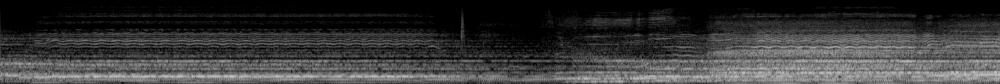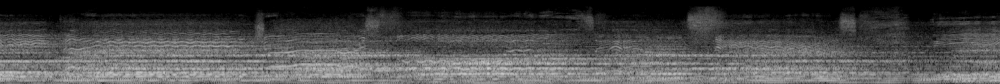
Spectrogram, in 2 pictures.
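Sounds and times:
choir singing sustained notes: 0.0 - 20.0.

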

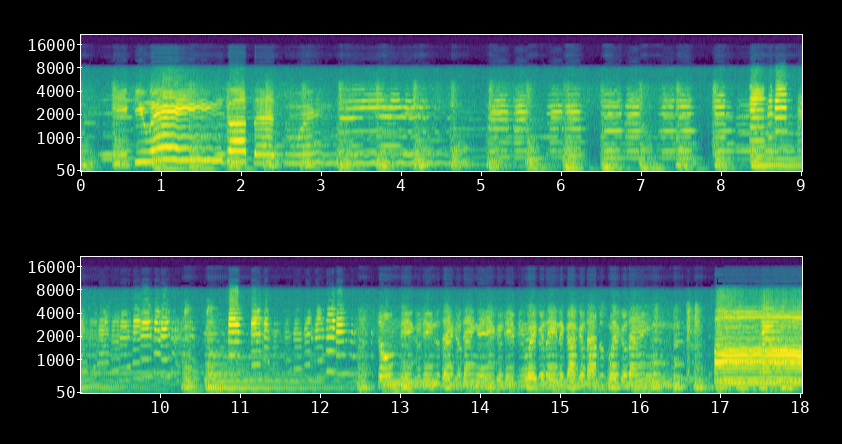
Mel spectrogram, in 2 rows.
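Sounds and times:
jazz dance band playing: 0.0 - 18.0.

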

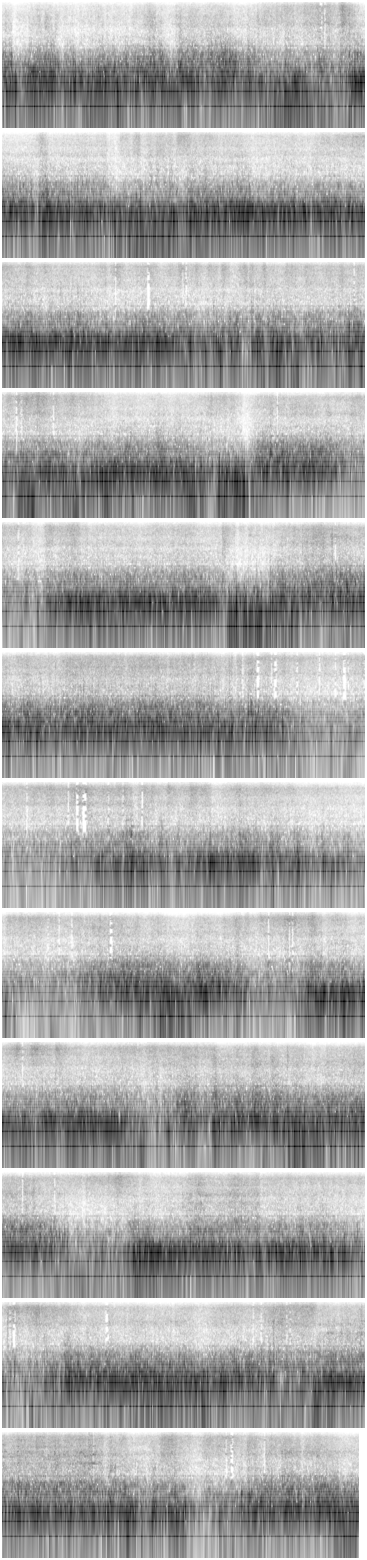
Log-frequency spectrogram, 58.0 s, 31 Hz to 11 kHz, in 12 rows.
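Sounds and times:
snowboard scraping over snow: 0.0 - 58.0
wind on microphone: 0.0 - 58.0.

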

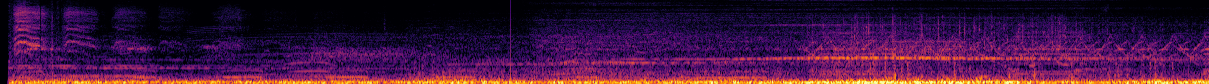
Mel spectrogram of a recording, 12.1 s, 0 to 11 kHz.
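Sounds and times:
ominous soundtrack music: 0.1 - 12.0
deep steady rumble: 0.3 - 12.0.

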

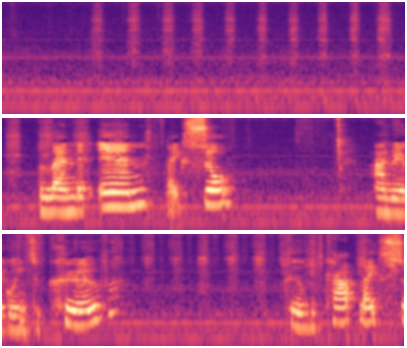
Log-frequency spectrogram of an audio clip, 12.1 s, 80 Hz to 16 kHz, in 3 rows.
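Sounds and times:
marker scratching on paper: 0.9 - 4.3, 8.2 - 12.0.

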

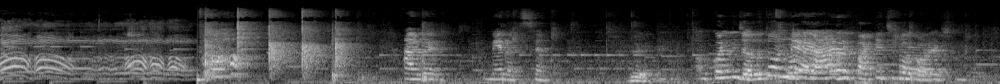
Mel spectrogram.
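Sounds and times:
sharp claps: 2.0 - 3.6.

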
